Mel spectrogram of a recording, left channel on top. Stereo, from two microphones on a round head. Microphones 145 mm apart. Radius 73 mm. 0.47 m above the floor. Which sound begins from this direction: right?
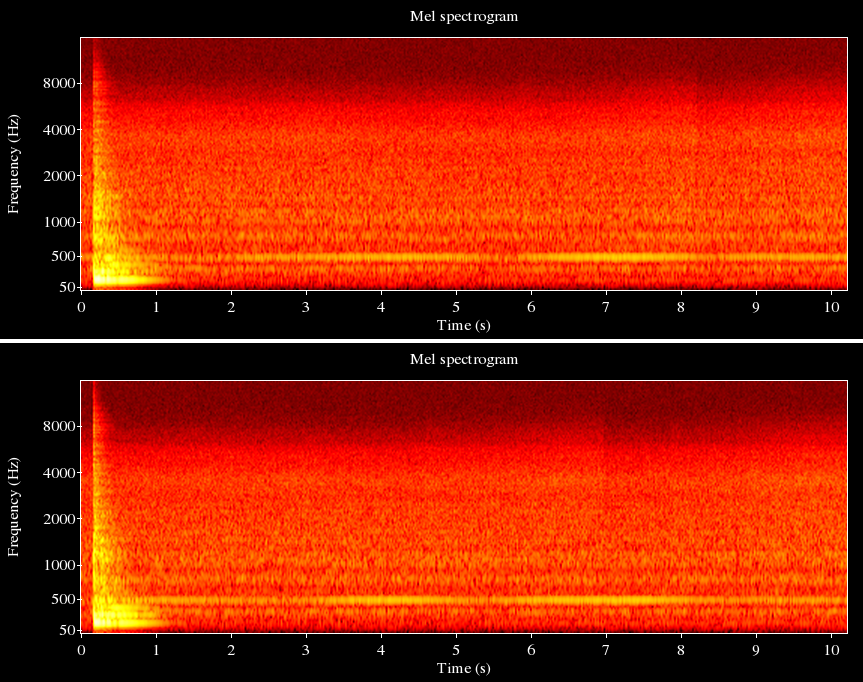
A snare drum, at 0.2 s.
